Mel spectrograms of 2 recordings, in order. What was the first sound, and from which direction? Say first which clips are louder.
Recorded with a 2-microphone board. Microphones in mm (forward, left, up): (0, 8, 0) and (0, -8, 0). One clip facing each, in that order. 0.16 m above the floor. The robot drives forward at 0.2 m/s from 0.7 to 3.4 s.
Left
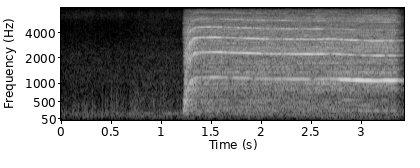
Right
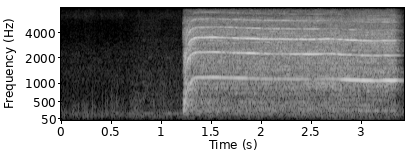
A drill: right 2 dB; 55° right (ahead or behind).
